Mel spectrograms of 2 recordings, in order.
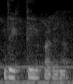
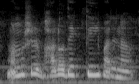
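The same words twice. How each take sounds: First: Softer, lower bitter repeat of দেখতেই; a muttered bitter afterthought; quiet bitter echo. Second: Said in the usual way. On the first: Real, not acted. Bitter repeat, dropped low.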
